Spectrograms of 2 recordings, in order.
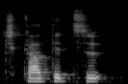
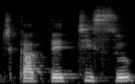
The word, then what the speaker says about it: chikatetsu: Aqui a gente tem dois cuidados para ter. O ti logo do começo, certo? Ti, pronunciado desta forma sempre. E o tsu lá no começo, para a gente não pronunciar tsu, ok? Chikatetsu. Cuidado para não colocar esse i no final. No tikatetsu, porque isso vai soar muito estranho.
